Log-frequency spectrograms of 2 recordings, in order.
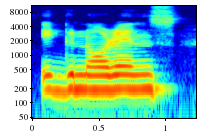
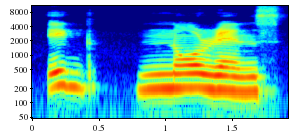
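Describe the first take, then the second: First: Said in the usual way. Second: ignorance slowly split as "ig - norens"; syllable by syllable. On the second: Shown as a demonstration. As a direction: break ignorance into slow teaching chunks. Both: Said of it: "उच्चारण एंस करके होगा".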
